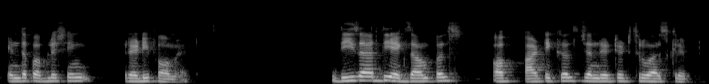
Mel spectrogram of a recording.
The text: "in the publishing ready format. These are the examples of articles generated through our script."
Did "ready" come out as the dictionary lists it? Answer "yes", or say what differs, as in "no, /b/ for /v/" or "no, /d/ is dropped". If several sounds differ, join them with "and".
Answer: yes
